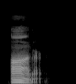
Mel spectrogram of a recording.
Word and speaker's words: honor: The loss of the H sound was quite common. We see it in the modern pronunciation of words like hour, H O U R, and honor. The H sound in those words has long since disappeared, but the spelling still reflects the original pronunciation.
